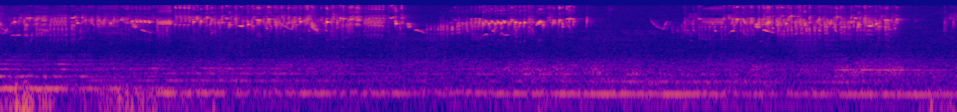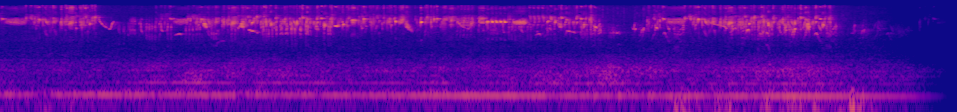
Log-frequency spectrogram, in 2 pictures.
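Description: A small bird sings a fast, scratchy warbling song in short bursts close by.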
